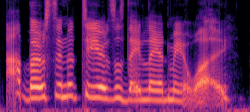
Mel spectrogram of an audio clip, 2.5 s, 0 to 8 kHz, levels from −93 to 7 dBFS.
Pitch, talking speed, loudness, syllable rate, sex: 250 Hz, 215 wpm, -18 LUFS, 5.0 syllables/s, female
